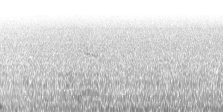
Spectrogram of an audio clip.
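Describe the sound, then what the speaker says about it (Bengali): Rushing water of Nafakhum waterfall in Bandarban, a dense steady roar of falling water heard from a bridge nearby, continuous and even throughout. "এখান থেকে নাফাকুম ঝর্ণার দৃশ্য অসাধারণ দেখা যাচ্ছে"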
